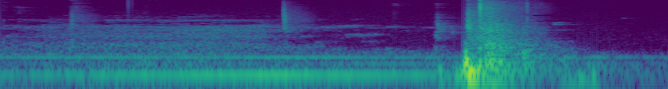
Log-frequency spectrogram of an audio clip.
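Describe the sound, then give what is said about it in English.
In a kitchen, a steady low electrical hum gives way to a single dull thud as the refrigerator and freezer doors are pulled open, followed by a brief rustle before the sound settles. “Walk in your kitchen, open the fridge and freezer doors, and stand between them.”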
